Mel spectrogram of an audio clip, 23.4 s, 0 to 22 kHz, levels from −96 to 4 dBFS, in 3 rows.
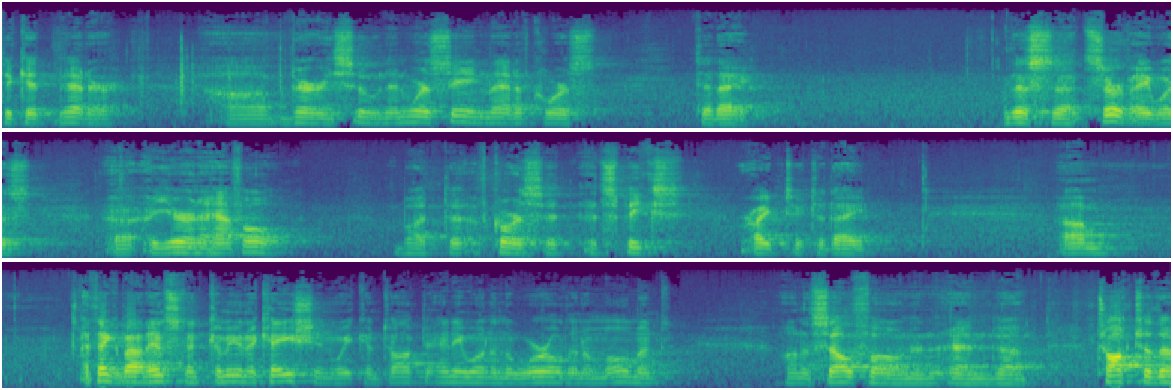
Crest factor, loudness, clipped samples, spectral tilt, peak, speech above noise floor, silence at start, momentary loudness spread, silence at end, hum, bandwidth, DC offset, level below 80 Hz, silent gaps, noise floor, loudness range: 20 dB; -19 LUFS; under 0.1%; -2 dB/octave; 0 dBFS; 27 dB; 0 s; 21 LU; 0 s; none; 17 kHz; under 0.1%; -66 dBFS; none; -47 dBFS; 7 LU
